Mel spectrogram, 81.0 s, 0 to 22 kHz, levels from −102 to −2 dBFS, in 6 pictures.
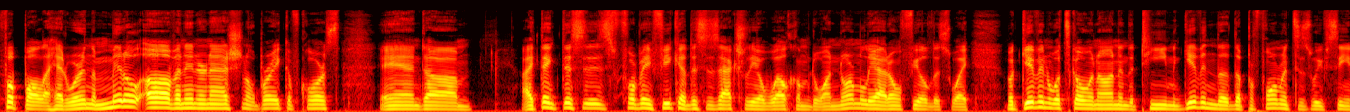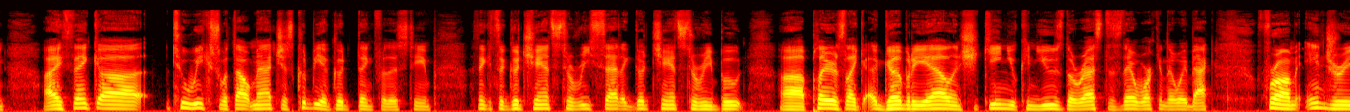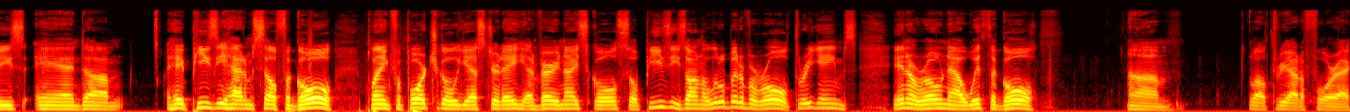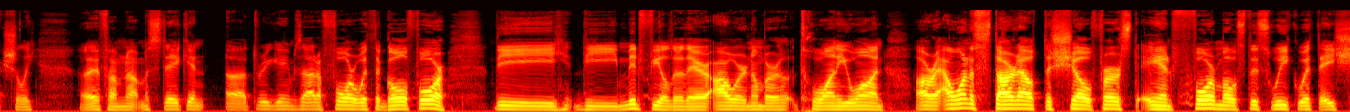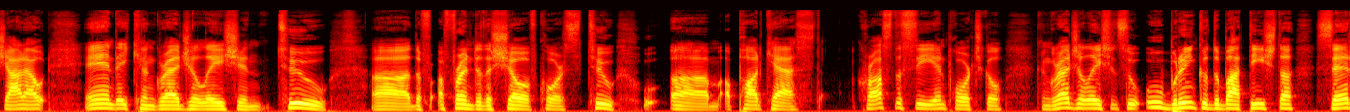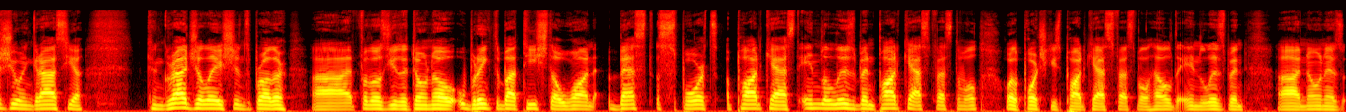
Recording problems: none

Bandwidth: 14.5 kHz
